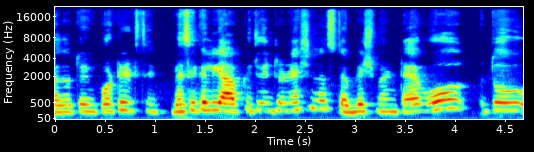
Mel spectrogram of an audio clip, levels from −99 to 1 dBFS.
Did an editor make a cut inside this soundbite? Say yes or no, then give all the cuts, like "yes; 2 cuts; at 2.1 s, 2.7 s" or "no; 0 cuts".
yes; 1 cut; at 1.0 s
